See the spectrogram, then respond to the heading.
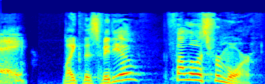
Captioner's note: voiceover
